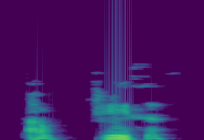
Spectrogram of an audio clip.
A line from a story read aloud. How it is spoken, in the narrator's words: Mary Alice said, so hoarsely that at first Chia couldn't identify the source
